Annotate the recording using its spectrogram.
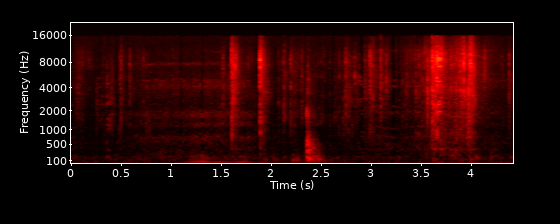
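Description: Plastic wrapper of a Panini Select baseball card pack being torn open and crinkled by hand: a few sharp crackles in the middle, then a louder rustle near the end.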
